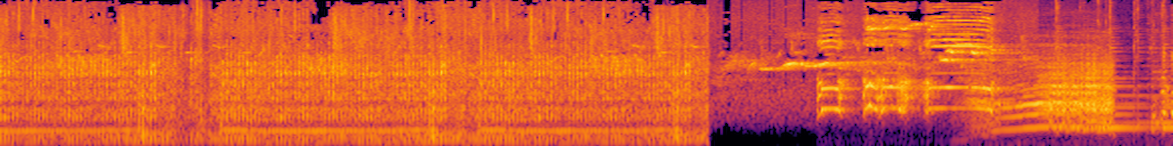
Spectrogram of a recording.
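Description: A small motor running steadily with a constant hum and grinding noise, as the toy tractor pulls its roller, cutting off suddenly about seven seconds in. A rooster crows and hens cluck after it, and music starts near the end.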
